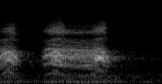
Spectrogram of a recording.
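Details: Crows that flew into trees behind a backyard give three loud, raspy caws in quick succession, the middle one drawn out longer, recorded close on a phone.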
